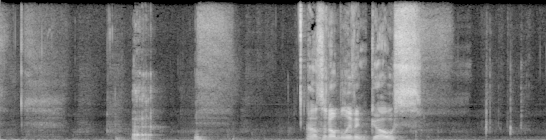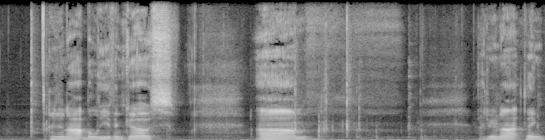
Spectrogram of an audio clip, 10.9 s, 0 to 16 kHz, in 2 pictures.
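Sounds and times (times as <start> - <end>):
speech: 1.2 - 2.2, 3.1 - 4.3, 6.0 - 7.3, 8.0 - 8.8, 10.3 - 10.8
person burping with a gurgling belch: 1.3 - 2.1.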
